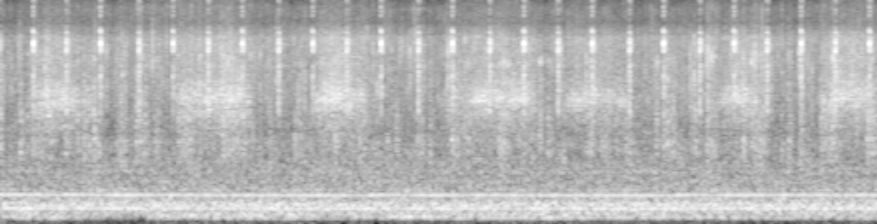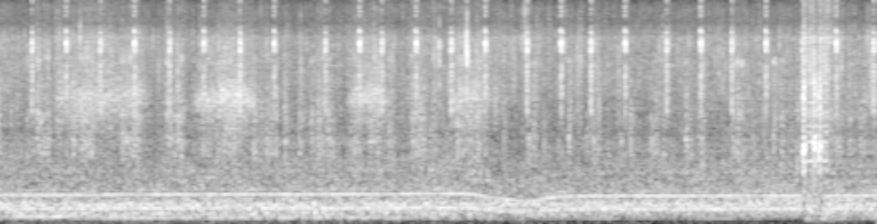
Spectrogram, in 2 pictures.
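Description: A bus engine hums steadily, dipping briefly in pitch as the gear shifts.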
